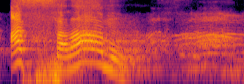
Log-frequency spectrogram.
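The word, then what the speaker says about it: السلام: আসসালামু জোরে বলেন আসসালামু হামজা শক্ত হবে। সিনটা ডবল উচ্চারণ হবে। সিনের উপরে তাসদিদ আসসালামু সিনের উপরে জবর হবে অনেকে সিনের নিচে জের দেয় আসসালামু না আসসালামু না অনেকে না আসসালামু বলেন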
